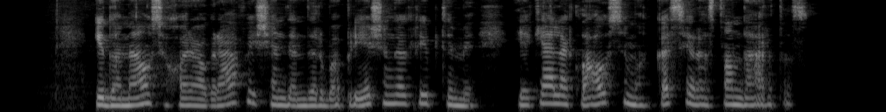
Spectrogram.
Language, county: Lithuanian, Šiauliai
